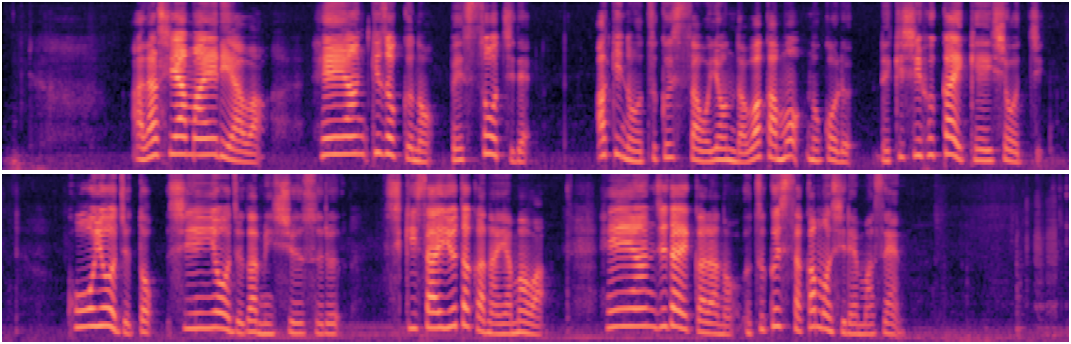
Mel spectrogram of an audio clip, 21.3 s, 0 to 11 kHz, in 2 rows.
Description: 一方、カーディオイド型収音パターンを採用したFIFINE Tank 3で録音した場合は、マイク前方の話者の声のみを綺麗に収音できており、邪魔な環境音やノイズを効果的に低減。非常にクリアなボイスサウンドを録音することができた。
▼FIFINE Tank 3による録音ボイス単体
まるで声優紹介サイトのサンプルボイスのような、明瞭なボイスデータを保存することができた。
